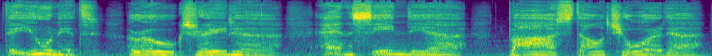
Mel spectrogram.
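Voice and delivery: slow, whispery mechanical hiss. Acted. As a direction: hiss each word slowly like a machine priest. Keeps the tech priest voice.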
